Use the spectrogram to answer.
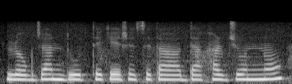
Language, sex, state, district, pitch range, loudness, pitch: Bengali, female, West Bengal, Cooch Behar, 225-235 Hz, -12 LUFS, 230 Hz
